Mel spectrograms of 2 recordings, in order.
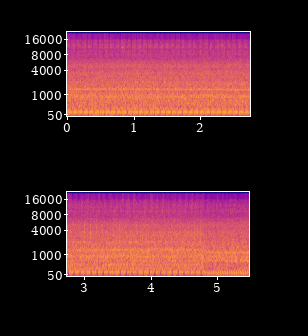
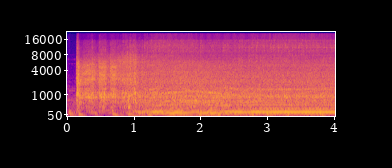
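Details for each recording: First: SVT Ford after resetting ignition timing, still out of time and firing out the exhaust: rough, uneven idle that stumbles and pops, then surges when revved; misfire. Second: SVT Ford four-cylinder after fixing a spark plug wire not contacting cylinder four's plug: catches and settles into a smooth, even idle with steady hum and no misfire; all cylinders firing, normal idle.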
